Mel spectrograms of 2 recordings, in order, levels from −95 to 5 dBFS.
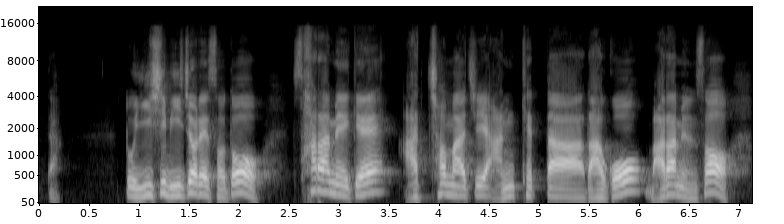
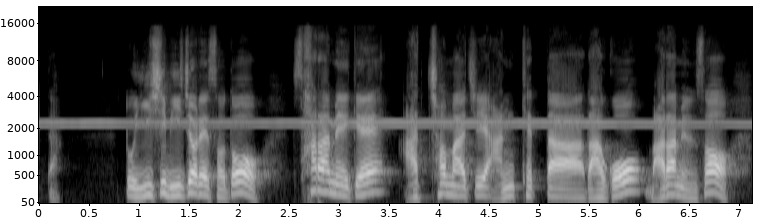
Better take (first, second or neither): first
